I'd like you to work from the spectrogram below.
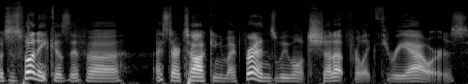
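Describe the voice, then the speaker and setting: Mumbling speech comes through on a very clean recording with a silent background. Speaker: gaming youtuber. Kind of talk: gameplay commentary. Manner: halting, stumbles over words.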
